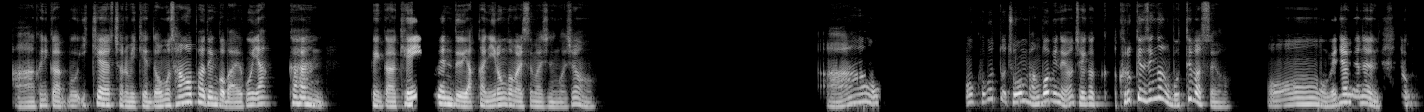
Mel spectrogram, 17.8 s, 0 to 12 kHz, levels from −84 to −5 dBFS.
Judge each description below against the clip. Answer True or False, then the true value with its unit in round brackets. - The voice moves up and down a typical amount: False (7.0 semitones)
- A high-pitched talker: False (150 Hz)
